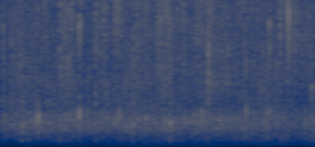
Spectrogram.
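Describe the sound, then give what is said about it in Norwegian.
Dense audience applause for a group of boys, a steady wash of many hands clapping that holds at an even level for the whole stretch, with no voices standing out. “skal vi gi dem en stor applaus”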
